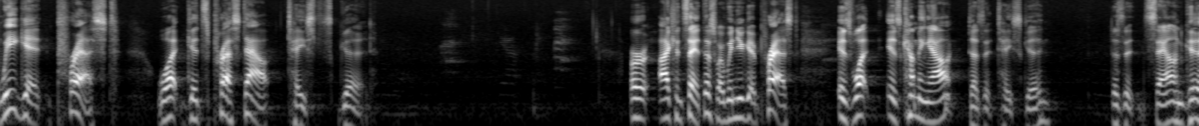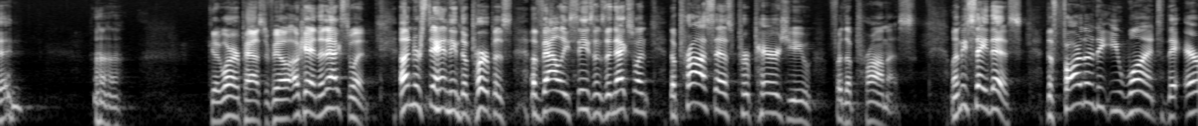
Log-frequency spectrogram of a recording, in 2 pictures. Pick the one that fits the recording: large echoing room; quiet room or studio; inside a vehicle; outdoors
large echoing room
